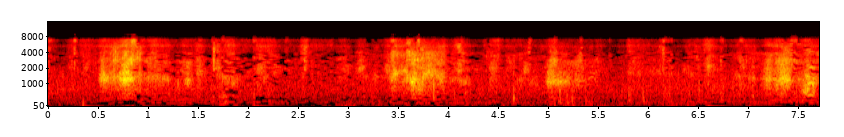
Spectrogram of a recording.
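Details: Schipperkes with tails playing in snow alongside a bigger dog; a small dog gives short, sharp yipping barks in uneven bursts, with whimpers between them.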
